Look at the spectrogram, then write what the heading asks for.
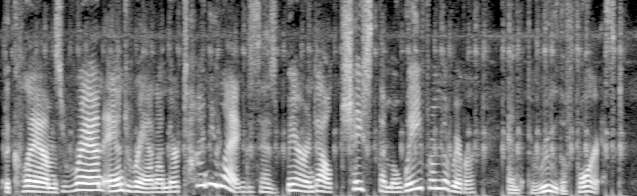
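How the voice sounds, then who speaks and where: A woman hosting and narrating a children's story in an expressive, scripted style with dramatic pauses. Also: mid-range voice, slight background noise. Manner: clear, animated, dramatic pauses. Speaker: host and narrator. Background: instrumental music.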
